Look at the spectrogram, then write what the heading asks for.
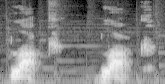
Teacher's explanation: la o de esta palabra se pronuncia como a profunda como si hicieras este sonido en la garganta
